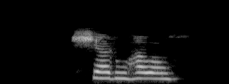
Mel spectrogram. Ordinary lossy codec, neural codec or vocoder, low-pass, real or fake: MP3, 48 kbps; none; 5.4 kHz; real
